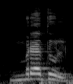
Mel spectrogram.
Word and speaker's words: मृदुल: तो यहाँ माँ क्योंकि पाई वाला वर्ण है इसलिए इसके नीचे लगा हुआ है, और इसको हम पढ़ेंगे मृदुल, क्योंकि पदेन्द्र जिस वर्ण में लगता है उसके बाद उच्चारण किया जाता है, ये हमने पहले भी कई बार बताया है।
